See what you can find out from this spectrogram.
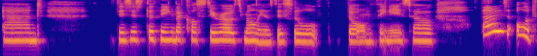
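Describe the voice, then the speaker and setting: A woman speaks with a dark, mellow tone at a fairly high pitch. The recording is very clean, with a silent background. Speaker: Sims gaming YouTuber. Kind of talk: casual commentary over gameplay. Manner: animated; fast.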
